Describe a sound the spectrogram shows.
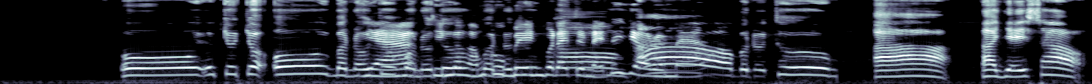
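An older woman speaks with animation.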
